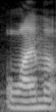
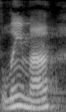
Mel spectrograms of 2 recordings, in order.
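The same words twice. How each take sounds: First: It is pronounced like the bean. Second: It is pronounced the way other countries say it. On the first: This is the town in Ohio. "Lima, Ohio is spelled like lima bean" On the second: This is the name as used in other countries. "but in other countries it's Lima"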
